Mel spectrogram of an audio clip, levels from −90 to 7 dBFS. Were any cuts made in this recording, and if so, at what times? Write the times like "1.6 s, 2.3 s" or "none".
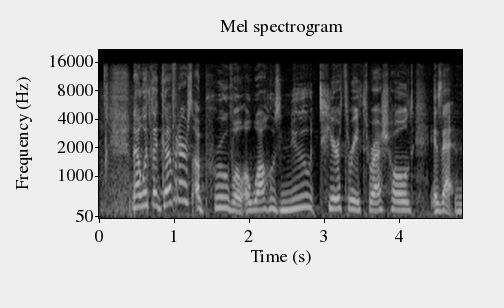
none

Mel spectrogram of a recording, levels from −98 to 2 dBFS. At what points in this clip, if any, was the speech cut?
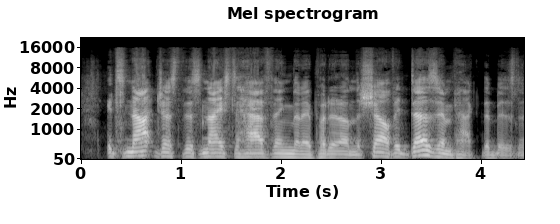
none

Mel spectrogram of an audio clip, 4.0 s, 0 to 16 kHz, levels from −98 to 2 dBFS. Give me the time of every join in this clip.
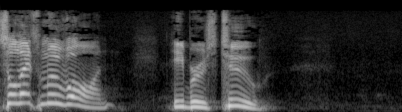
1.6 s

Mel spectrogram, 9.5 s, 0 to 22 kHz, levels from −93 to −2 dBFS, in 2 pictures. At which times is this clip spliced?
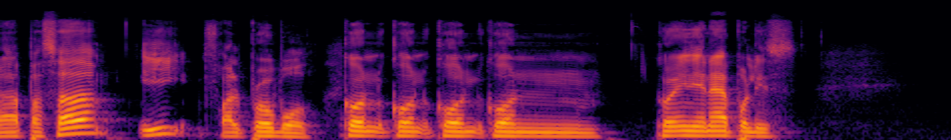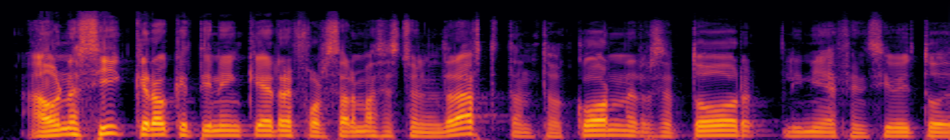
1.7 s

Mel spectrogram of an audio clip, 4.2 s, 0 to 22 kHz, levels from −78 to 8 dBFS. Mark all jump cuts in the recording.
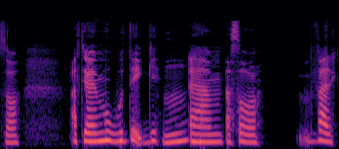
2.8 s

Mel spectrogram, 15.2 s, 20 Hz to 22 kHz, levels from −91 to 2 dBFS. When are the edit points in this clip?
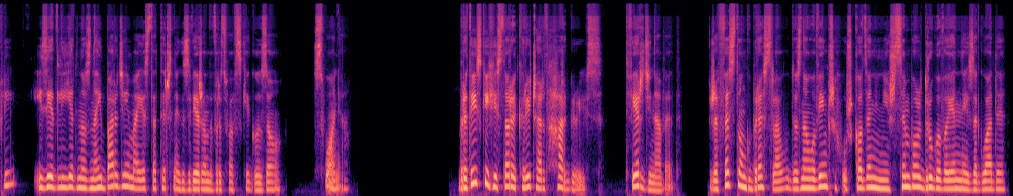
4.3 s

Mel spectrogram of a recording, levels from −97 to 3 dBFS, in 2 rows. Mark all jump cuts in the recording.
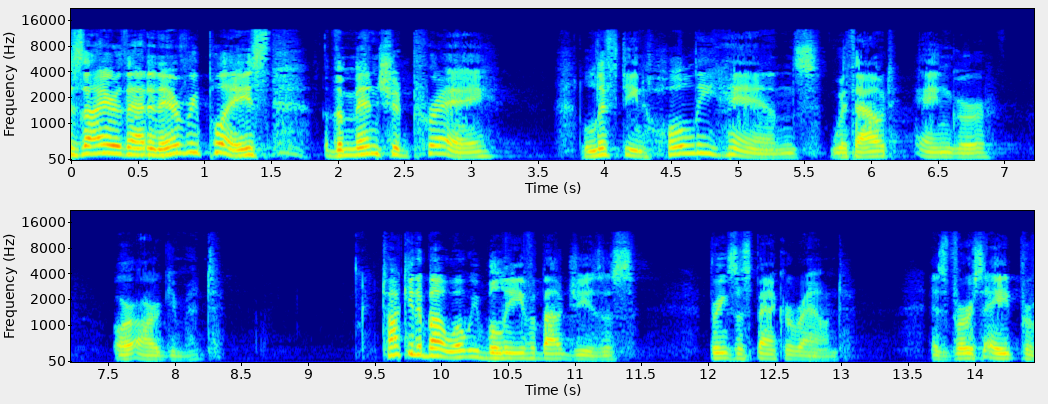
5.7 s

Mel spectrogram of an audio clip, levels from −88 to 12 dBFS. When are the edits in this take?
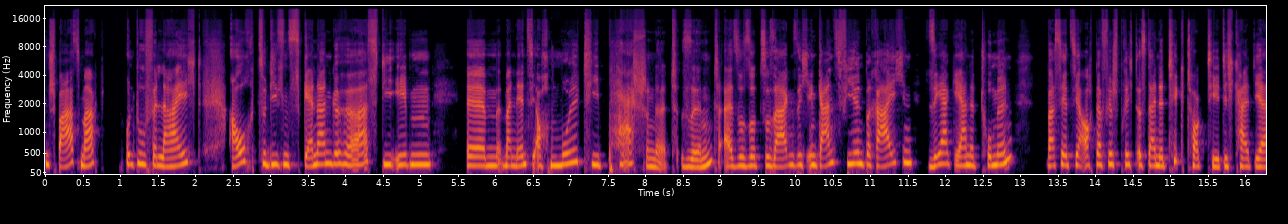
none

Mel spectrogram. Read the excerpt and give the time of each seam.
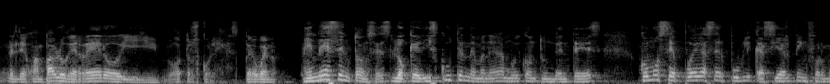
3.0 s

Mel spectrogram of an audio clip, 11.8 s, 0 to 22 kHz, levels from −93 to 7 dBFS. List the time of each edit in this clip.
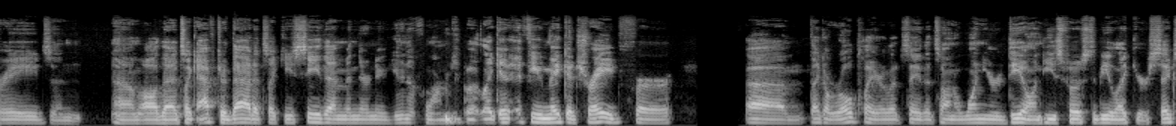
none

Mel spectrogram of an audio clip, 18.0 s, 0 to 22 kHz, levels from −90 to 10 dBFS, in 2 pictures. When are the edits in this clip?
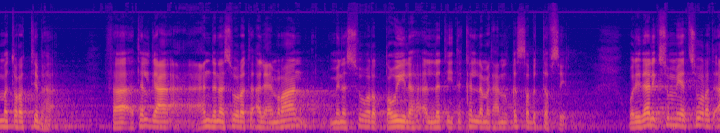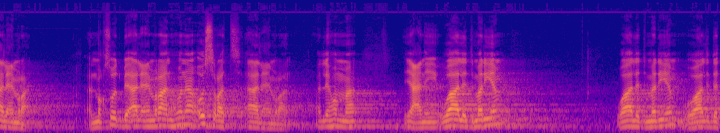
10.0 s

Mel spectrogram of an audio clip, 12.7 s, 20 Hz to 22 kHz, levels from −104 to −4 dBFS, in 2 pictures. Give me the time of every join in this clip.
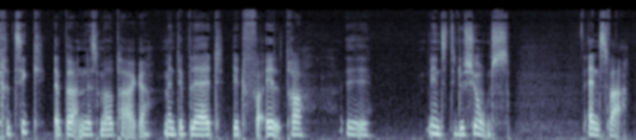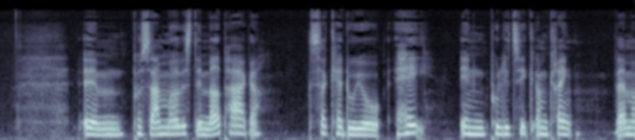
7.1 s

